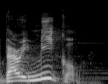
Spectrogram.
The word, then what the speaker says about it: Meikle: Like from Barry Mikey, is that how it's B-R-M-E-I-K-L-E, Michael? Barry Michael? Rhymes with treacle. Barry Meikle in Guelph, Ontario.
